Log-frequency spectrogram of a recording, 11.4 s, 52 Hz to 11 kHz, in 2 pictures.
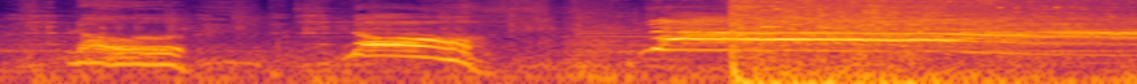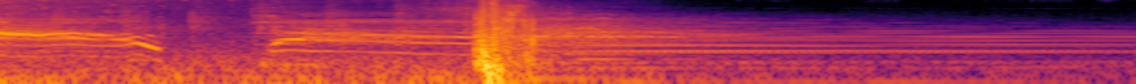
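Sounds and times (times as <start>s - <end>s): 
speech: 0.4s - 1.1s, 1.7s - 2.5s
bright ringing window glass fragments tinkling: 3.6s - 6.5s
closed window glass shattering as a man's body crashes through: 3.6s - 6.6s, 8.0s - 8.8s.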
